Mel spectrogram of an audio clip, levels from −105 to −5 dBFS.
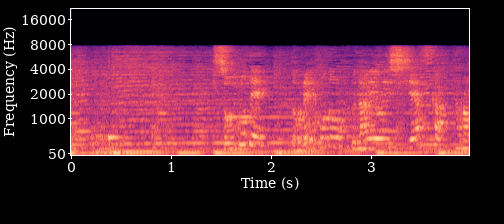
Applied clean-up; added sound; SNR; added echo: none; Cowbell; 11 dB; reverberation time 0.3 s.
